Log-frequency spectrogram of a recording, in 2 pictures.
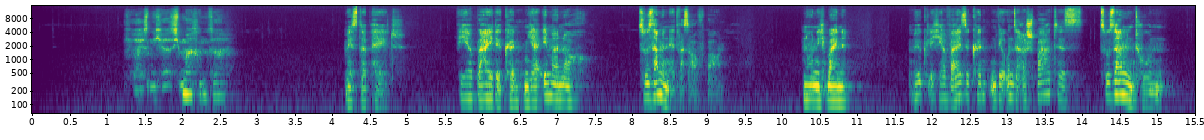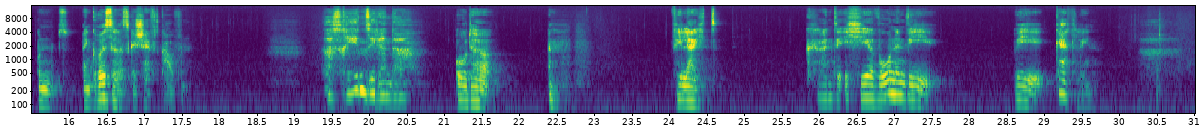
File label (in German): Sprecherin; FILM-SYNCHRO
